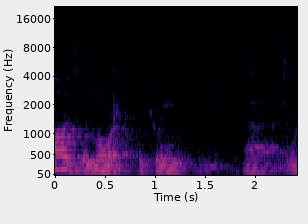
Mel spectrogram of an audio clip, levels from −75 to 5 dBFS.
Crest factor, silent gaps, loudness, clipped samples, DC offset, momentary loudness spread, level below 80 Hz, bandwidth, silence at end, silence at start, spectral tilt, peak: 18 dB; none; -41 LUFS; under 0.1%; under 0.1%; 18 LU; -74 dBFS; 16.5 kHz; 0 s; 0 s; -8 dB/octave; -22 dBFS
